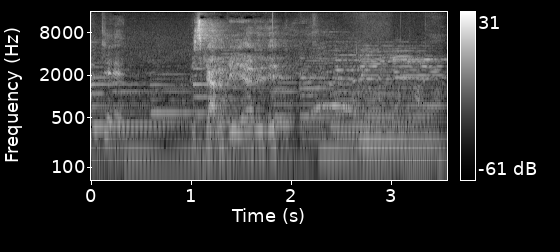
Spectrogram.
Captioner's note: laughs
